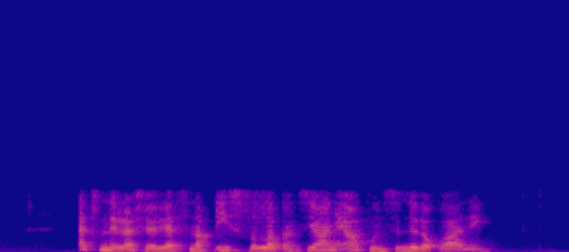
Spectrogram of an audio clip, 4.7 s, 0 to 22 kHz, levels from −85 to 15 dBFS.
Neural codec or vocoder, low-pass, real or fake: codec, 16 kHz, 0.5 kbps, FunCodec, trained on LibriTTS, 25 frames a second; 5.4 kHz; fake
